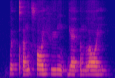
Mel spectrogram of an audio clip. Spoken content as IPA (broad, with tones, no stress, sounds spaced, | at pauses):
p ɵ˧ t̚ pʰ ɐ˨˥ ŋ t͡sʰ ɔː˧ j f yː˨˧ ŋ ɪ˨ k̚ j ɛː˨ t̚ ɐ˨ m l ɔː˧ j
